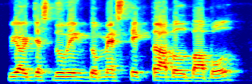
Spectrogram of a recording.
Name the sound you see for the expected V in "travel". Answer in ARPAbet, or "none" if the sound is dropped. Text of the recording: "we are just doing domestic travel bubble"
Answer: B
